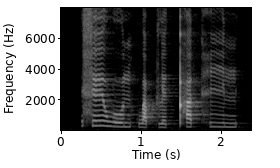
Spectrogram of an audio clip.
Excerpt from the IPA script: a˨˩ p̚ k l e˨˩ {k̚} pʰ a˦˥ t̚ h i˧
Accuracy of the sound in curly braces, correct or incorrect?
correct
